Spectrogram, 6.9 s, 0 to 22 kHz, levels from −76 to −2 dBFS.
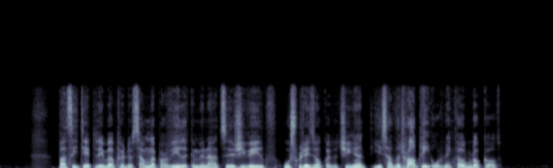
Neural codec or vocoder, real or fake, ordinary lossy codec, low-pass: codec, 16 kHz in and 24 kHz out, 0.4 kbps, LongCat-Audio-Codec, four codebook decoder; fake; none; 10.8 kHz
